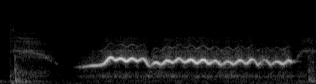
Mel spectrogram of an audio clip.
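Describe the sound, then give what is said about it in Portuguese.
A person whistles a call, a single sustained note that rises into a wavering vibrato, held steady for about two seconds before ending, fairly loud with no talking. “É tipo este, esta, este vibrato, não sei se é assim que se diz, mas é tipo esta cena assim com o assobio.”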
